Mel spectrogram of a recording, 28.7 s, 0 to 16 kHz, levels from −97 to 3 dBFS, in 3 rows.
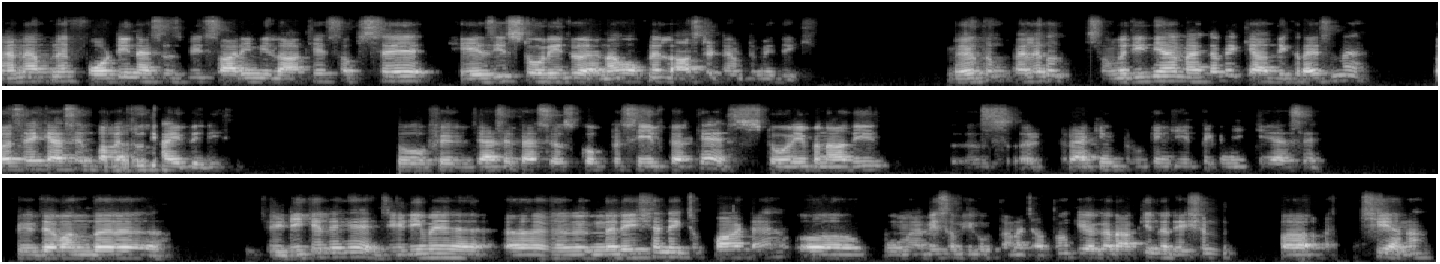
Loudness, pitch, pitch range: -24 LUFS, 145 Hz, 130-170 Hz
